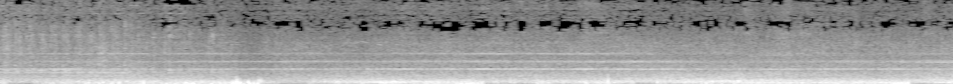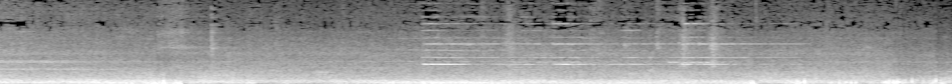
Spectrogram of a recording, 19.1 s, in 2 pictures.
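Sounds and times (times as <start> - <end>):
train rumbling: 0.0 - 19.0
thin high whine: 12.7 - 18.1.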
